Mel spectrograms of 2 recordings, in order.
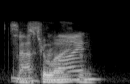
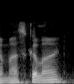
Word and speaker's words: Maskelyne: What Maskelyne, or how do you say his name? Do you know? – Maskelyne. – Yeah, Maskelyne. Nigel Maskelyne.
